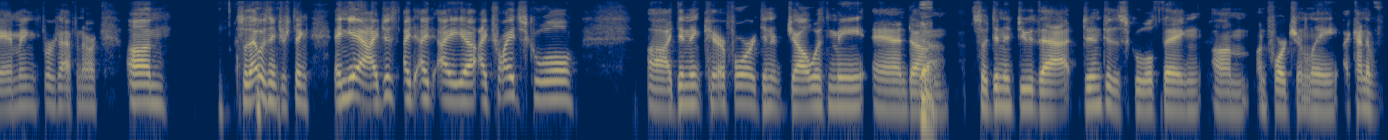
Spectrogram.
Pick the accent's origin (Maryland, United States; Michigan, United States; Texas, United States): Michigan, United States; Southfield; moved away as an adult; also born or lived in Chicago; now in Los Angeles, United States; I grew up outside Detroit, Michigan, in a city called Southfield.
